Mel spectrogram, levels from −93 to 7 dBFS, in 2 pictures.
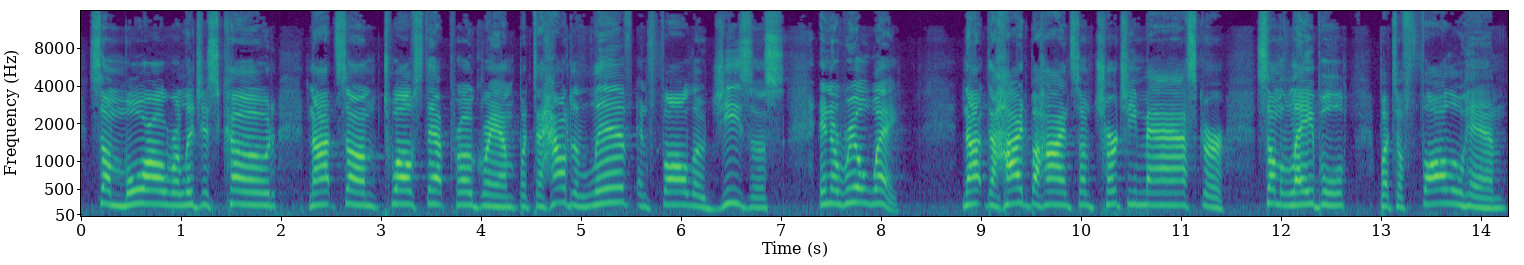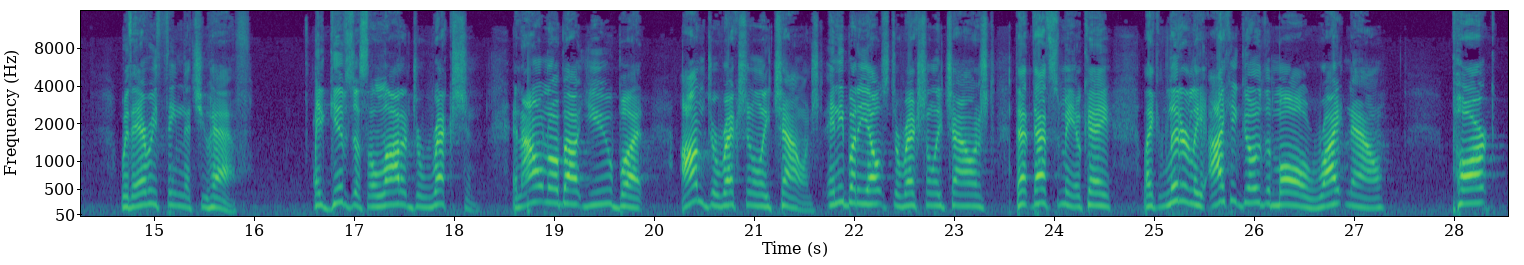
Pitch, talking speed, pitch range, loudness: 225 Hz, 160 wpm, 200-240 Hz, -19 LUFS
